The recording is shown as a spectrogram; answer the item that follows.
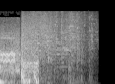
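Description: A sudden crash with a long, fading, hissing tail, as the dance music ends.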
